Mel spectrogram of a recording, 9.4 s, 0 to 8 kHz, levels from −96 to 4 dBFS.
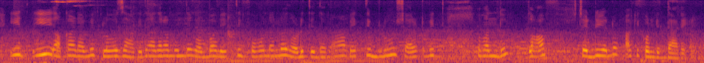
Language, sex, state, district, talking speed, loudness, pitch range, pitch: Kannada, female, Karnataka, Dakshina Kannada, 135 wpm, -26 LUFS, 215-255 Hz, 235 Hz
